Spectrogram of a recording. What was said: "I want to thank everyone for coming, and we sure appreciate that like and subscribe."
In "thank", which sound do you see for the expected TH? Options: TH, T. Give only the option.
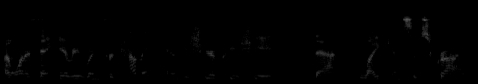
TH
